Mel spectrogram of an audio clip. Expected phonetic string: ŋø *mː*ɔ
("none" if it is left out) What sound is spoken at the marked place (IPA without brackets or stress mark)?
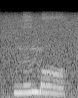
m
